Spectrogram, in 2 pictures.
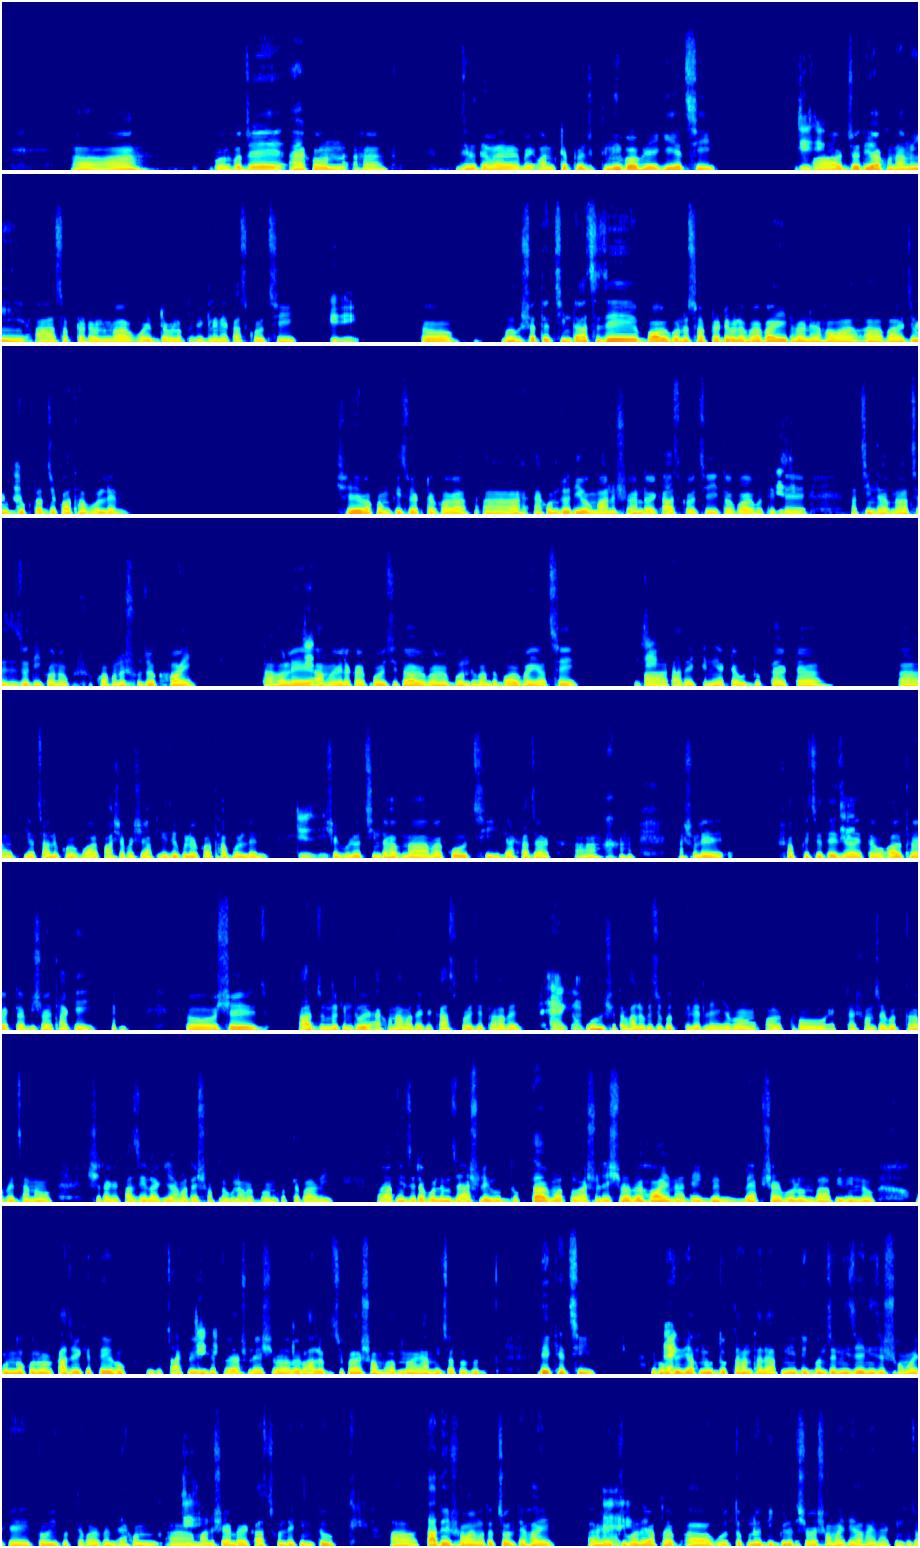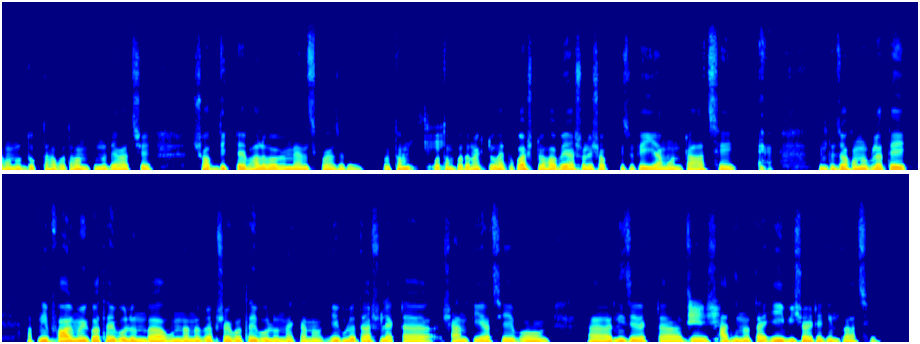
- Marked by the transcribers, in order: static; other background noise; mechanical hum; distorted speech; tapping; chuckle; throat clearing
- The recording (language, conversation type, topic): Bengali, unstructured, ভবিষ্যতে তুমি নিজেকে কোথায় দেখতে চাও?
